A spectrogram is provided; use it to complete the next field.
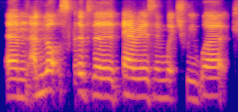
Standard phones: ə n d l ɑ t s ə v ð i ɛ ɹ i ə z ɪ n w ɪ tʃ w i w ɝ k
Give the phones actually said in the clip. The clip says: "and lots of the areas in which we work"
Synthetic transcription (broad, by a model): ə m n l ɑ t s ə v ð i ɛ ɹ i ə z ɪ n w ɪ tʃ w i w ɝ k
